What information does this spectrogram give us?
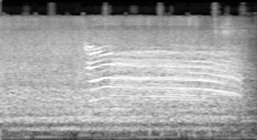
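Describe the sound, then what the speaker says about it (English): A swarm of bees in a Simpsons cartoon gives off a dense, close, continuous buzzing, with a thin whining tone rising over it midway, heard alone for a couple of seconds. "Lisa's then attacked by a whole swarm of bees."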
